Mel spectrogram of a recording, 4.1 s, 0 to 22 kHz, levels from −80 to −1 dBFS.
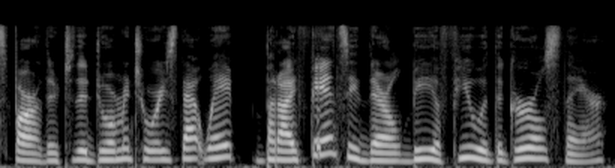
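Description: At 2.10 to 2.13 s, a short run of compressed audio was delivered twice, a repeated-frames fault. The decoder therefore played the same 26.1 ms block a second time, which points to a single duplicated frame. The speech catches for an instant, with one tiny stutter where that sliver of sound repeats. The repeat also adds 26.1 ms to the clip's running time.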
